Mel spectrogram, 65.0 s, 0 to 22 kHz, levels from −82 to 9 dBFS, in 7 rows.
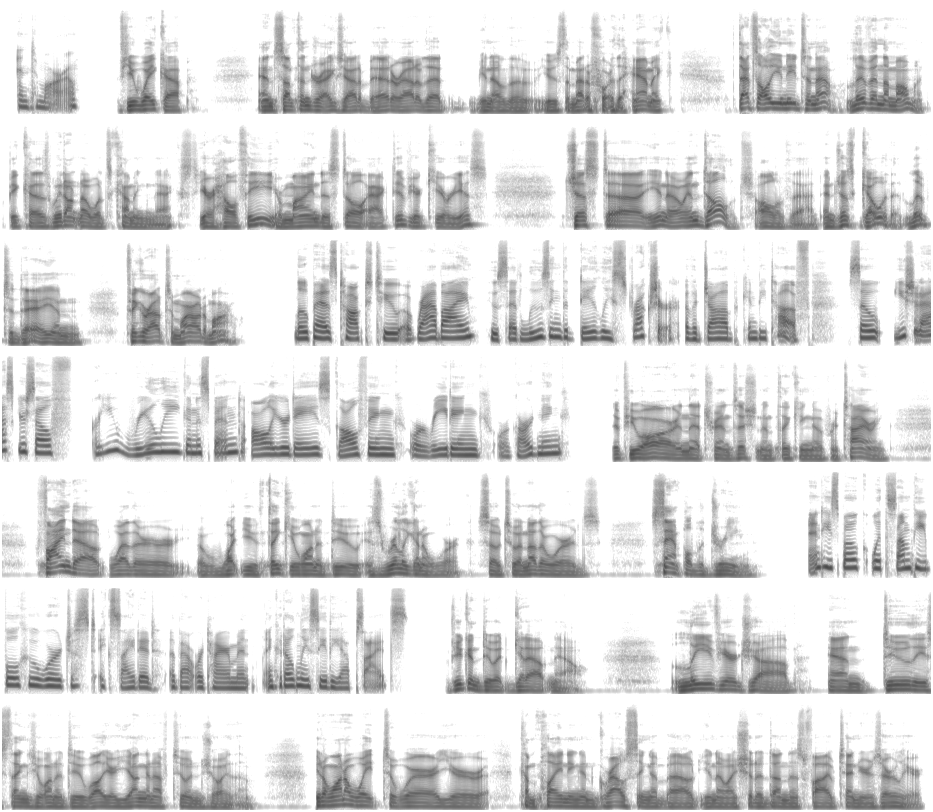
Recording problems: none

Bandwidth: 17.5 kHz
